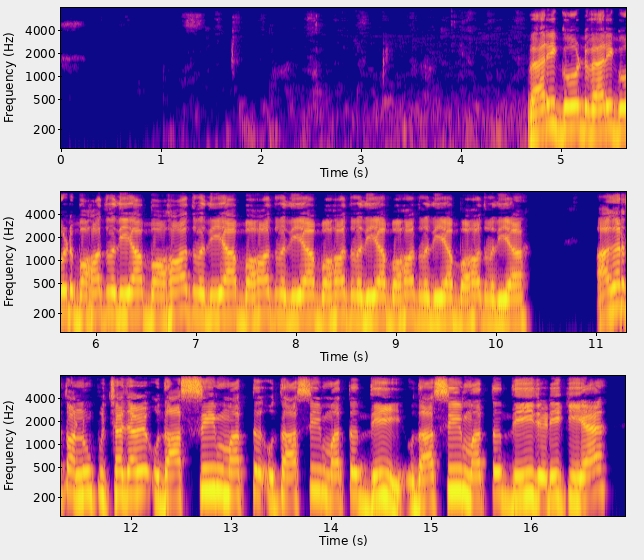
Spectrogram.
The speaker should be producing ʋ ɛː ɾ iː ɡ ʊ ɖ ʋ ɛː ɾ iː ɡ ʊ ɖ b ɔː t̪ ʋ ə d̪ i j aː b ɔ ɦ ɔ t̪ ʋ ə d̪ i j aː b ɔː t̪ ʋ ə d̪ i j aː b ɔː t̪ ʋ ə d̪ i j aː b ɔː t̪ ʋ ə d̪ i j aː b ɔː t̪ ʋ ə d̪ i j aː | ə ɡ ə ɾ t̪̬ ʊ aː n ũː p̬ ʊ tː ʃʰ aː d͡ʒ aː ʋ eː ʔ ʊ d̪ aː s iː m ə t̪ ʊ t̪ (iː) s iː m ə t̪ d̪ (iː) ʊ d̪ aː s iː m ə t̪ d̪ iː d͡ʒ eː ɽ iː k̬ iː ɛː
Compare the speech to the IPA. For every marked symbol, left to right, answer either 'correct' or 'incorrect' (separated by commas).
incorrect, correct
